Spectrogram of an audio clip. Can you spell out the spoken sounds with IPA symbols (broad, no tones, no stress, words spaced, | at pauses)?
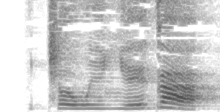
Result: cɤwiʎeɡa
